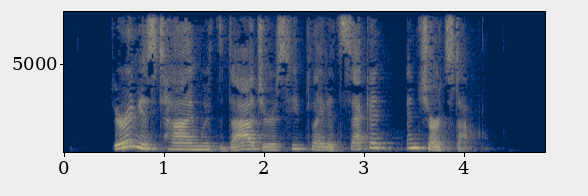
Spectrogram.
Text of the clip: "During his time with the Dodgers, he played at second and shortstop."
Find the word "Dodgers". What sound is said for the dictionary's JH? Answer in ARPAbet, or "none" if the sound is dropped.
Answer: JH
